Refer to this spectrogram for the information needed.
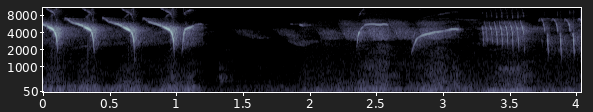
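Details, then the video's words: Canary song from a lure recording made to get other canaries singing: four loud falling notes, a brief pause, then two rising whistles and a short buzzy trill. "Pancingan Burung Kenari Jitu Langsung Nyaut Kenari Mana Pun Bakal Ngerol Dengan ini"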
